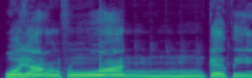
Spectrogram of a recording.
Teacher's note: এখানে ওয়াকফ করার কারণে জেরের নিচে ইয়া সাকিন এক আলিফ টানটা 3 আলিফ টান হয়ে গেছে। সি বলে 3 আলিফ টান দিয়ে এই র কে ধরতে হবে, রর নিচে 2 জের টানবেন সাকিন হয়ে যাবে, মধ্যে আরজি 3 আলিফ টান।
